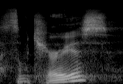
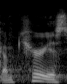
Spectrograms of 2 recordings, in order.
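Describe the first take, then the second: First: It sounds irritated, with a sigh. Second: It sounds friendly and open.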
